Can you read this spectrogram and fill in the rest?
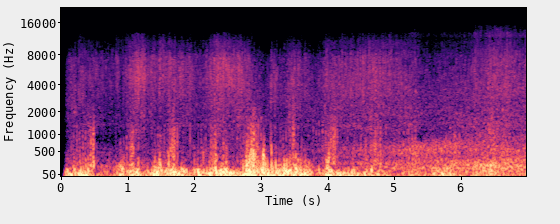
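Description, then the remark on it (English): Strong, steady wind roars and buffets outdoors in bad weather, with low rumbling gusts that swell and ease for several seconds. No one speaks. “The weather is so bad out here, there aren't too many people walking and there aren't too many cars on the road.”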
